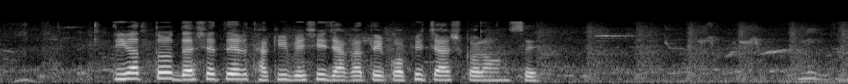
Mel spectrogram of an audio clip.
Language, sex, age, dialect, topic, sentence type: Bengali, female, 18-24, Rajbangshi, agriculture, statement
